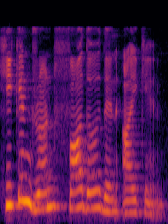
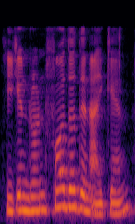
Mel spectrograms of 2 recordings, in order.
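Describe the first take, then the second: First: Very slow, evenly spaced words; slow careful classroom reading; slow model sentence. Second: Very slow with a rise on further; slow careful classroom reading; slow model sentence. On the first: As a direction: read it slowly for learners. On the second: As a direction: let further lift at the end. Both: Shown as a demonstration. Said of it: "contrast farther/further examples".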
